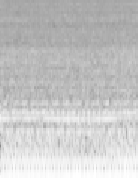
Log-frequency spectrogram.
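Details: Project car at operating temperature after a coolant leak repair, cooling system pressurized and thermostat opening: steady, even low idle hum with a smooth regular pulse and no knocks or misses; normal.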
